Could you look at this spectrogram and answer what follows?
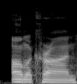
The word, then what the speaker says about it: Omicron: Obviously, COVID, Omicron.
